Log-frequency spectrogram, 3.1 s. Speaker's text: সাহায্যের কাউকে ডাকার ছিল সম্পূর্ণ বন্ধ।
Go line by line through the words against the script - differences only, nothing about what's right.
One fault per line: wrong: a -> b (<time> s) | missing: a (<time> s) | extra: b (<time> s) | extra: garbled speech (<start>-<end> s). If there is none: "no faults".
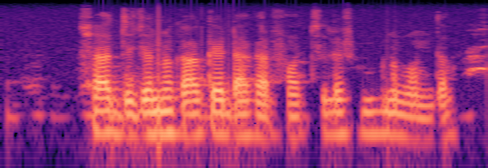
extra: জন্য (0.9 s)
extra: পথ (1.8 s)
